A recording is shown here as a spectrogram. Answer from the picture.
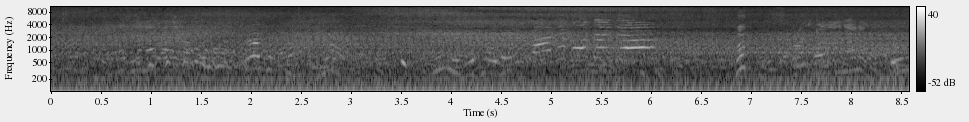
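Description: Crowd chatter: many people talking at once over a steady low hum.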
